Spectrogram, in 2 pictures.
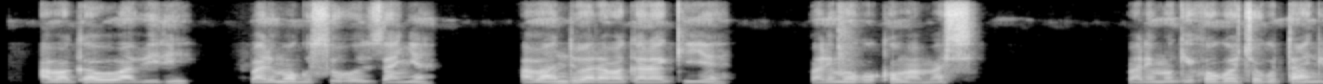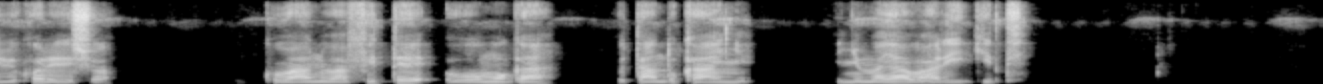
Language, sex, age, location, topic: Kinyarwanda, male, 25-35, Kigali, health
